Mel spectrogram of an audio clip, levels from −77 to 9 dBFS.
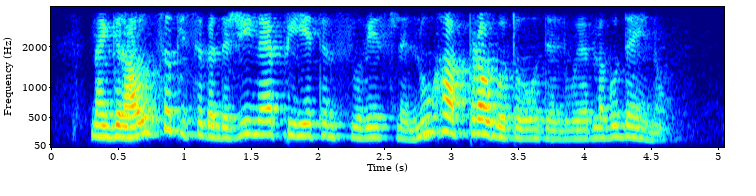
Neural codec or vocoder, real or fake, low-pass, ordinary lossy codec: codec, 16 kHz in and 24 kHz out, 1 kbps, XY-Tokenizer; fake; 3.6 kHz; none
